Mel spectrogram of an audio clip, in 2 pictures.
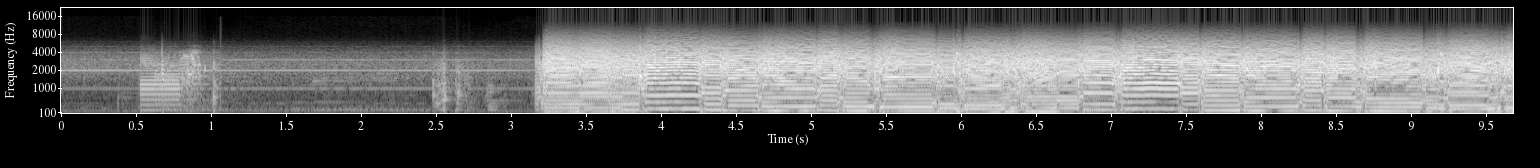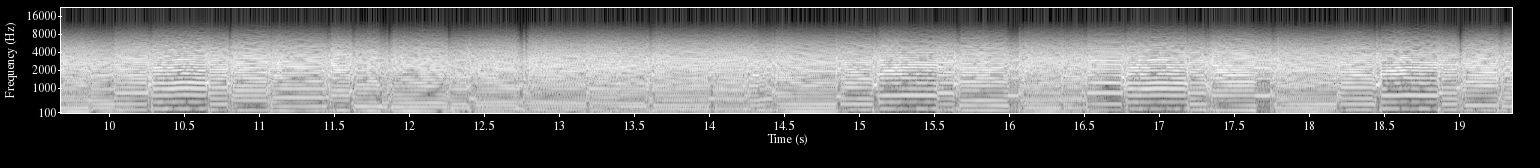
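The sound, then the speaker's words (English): A heavily distorted electric guitar riff kicks in loud after a brief, quieter lead-in, then repeats a choppy, rhythmic pattern at full volume with no voices over it. “So uh, why don't I start us off uh, with this week's first riff?”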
